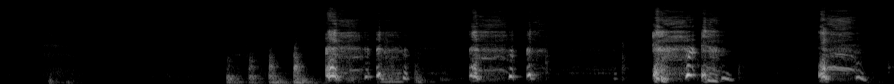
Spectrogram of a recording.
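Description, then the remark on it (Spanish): A person coughs repeatedly, harsh hacking bursts coming in short clusters with brief gaps and strained breaths between them, over several seconds. “Ya estás tosiendo.”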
